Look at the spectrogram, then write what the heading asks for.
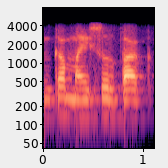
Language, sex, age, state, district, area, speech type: Telugu, male, 18-30, Andhra Pradesh, Anantapur, urban, conversation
